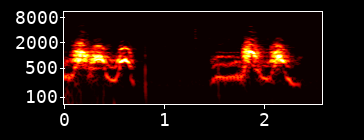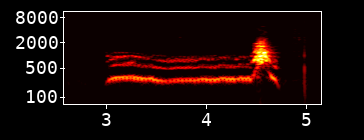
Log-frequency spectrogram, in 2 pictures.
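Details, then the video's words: Dogs Galchi and Jandi meet their dad on their usual walking path after his week in hospital, barking in a way they normally do not; short doubled barks alternate with a long, steady whining tone, then one more bark. "일주일만에 산책길에서 아빠를 마주친다면 강아지의 반응은!?"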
